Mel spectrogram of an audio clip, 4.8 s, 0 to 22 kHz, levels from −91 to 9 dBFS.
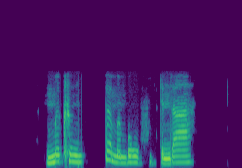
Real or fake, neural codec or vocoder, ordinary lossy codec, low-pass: real; none; Opus, 32 kbps; 3.6 kHz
